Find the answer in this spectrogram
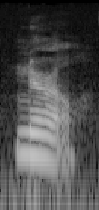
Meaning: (noun) 1. A contorted knot in wood 2. A crossgrained protuberance; a nodule; a boss or projection 3. A lined or crossgrained pattern of ridges or indentations rolled or pressed into a part for grip
- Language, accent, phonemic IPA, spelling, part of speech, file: English, US, /nɝl/, knurl, noun / verb, En-us-knurl.ogg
